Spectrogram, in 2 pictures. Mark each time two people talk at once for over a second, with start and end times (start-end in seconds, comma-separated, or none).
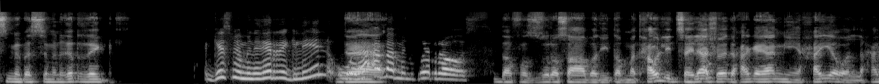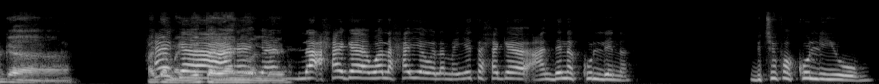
10.3-11.8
